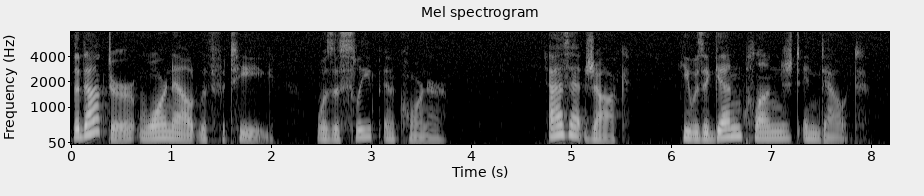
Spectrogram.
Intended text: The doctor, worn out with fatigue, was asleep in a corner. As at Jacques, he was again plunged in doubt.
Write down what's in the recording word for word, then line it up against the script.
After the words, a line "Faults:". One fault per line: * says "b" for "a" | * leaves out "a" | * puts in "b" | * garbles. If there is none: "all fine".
The doctor, worn out with fatigue, was asleep in a corner. As at Jacques, he was again plunged in doubt.
Faults:
all fine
